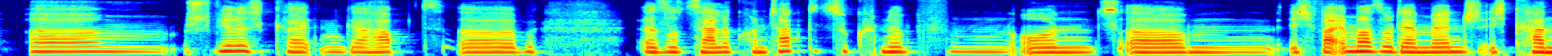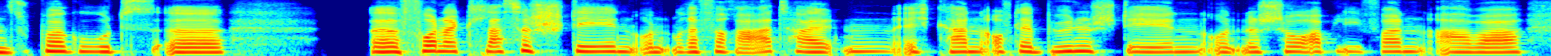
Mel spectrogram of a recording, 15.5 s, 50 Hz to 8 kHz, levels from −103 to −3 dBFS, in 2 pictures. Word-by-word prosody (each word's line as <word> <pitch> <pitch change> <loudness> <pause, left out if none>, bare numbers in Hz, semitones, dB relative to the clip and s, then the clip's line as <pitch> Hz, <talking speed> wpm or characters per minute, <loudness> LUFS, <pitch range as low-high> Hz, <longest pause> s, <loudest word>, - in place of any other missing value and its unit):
ähm, 220 -1 -1
Schwierigkeiten 230 -2 -2
gehabt, 210 0 -3
äh, 205 +1 0 0.6
äh, 205 -2 +1
soziale 205 0 +1
Kontakte 240 +4 -2
zu 230 - -5
knüpfen. 215 -1 -4
Und, 200 +1 0
ähm, 200 -1 +1
ich 195 - -4
war 205 - +6
immer 230 +2 +6
so 220 -1 +1
der 210 -1 +4
Mensch, 210 +1 +2
ich 200 - -6
kann 205 -2 +4
super 235 +4 +3
gut, 220 -1 -2
äh, 200 0 +4 0.7
äh, 215 0 +6
vor 250 +4 +4
der 235 -1 +4
Klasse 225 +3 +1
stehen 225 -2 0
und 200 +3 -3
'n - - -4
Referat 215 +2 0
halten. 225 +2 -1
Ich 210 - -4
kann 215 0 +1
auf 220 - -2
der 225 -3 +2
Bühne 235 +3 +2
stehen 215 -2 -3
und 205 - -4
'ne 210 - -1
Show 215 +1 -1
abliefern, 225 +1 -3
aber 205 0 +2
215 Hz, 160 wpm, -23 LUFS, 205-225 Hz, 0.7 s, war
